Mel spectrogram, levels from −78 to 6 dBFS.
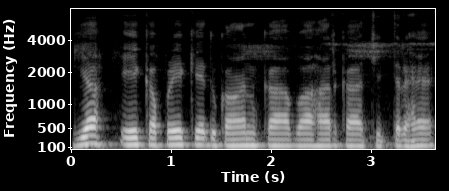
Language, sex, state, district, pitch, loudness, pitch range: Hindi, male, Jharkhand, Ranchi, 130 Hz, -17 LUFS, 125-145 Hz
